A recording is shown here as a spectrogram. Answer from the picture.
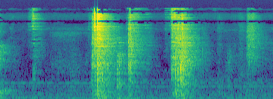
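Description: Two short clanks of kitchenware on the counter, about a second and a half in and again about a second later, as a stainless-steel mixing bowl is set down and handled, with a few lighter ticks between.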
